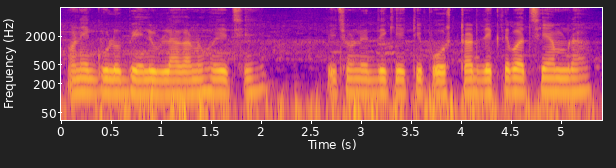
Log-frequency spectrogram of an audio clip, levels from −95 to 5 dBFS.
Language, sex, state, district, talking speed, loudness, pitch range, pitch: Bengali, male, West Bengal, Cooch Behar, 120 wpm, -16 LUFS, 120-130 Hz, 125 Hz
